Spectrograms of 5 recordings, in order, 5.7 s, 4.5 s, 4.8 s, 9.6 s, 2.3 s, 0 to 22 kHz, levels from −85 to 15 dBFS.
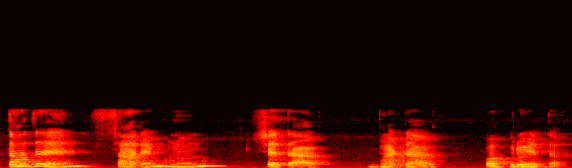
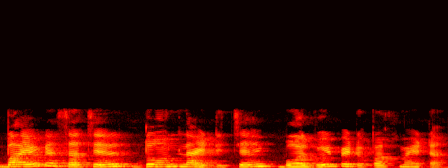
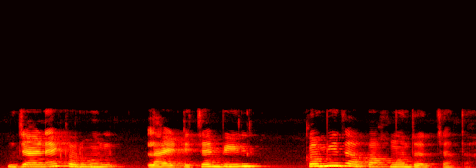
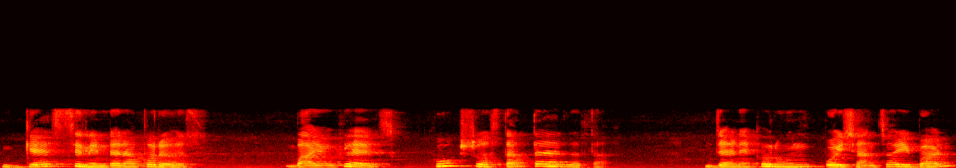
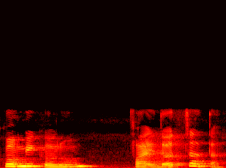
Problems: constant background noise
